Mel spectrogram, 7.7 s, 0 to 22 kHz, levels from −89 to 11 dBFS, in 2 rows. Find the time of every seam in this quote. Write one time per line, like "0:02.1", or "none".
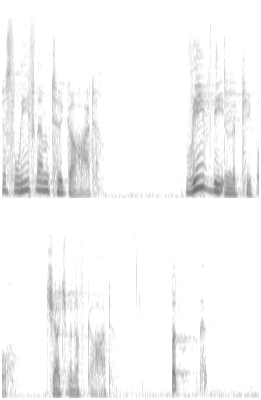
0:03.3
0:04.5
0:05.8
